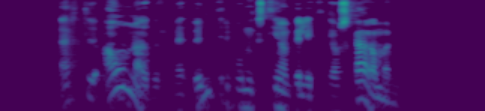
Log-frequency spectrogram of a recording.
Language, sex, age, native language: Icelandic, male, 40-49, Icelandic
